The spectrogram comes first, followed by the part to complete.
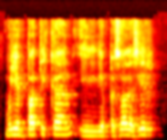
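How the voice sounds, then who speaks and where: A man with a Mexican Spanish accent tells a personal story in a halting way, with many restarts and retold dialogue. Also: on the high side, steady tone, darkish tone. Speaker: storyteller giving a personal testimony. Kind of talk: emotional personal story, casual. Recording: roomy echo.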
